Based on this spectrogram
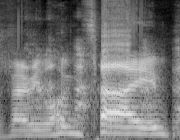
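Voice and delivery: mock-furious shout, all in fun; mock threat yelled. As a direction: bellow a joking threat at your friend. Joking threat over a nickname.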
